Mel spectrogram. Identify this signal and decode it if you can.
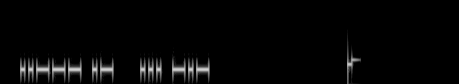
Morse code, heard as a keyed tone, about 30 wpm, 700 Hz. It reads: 2A SK
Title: Field Day Exchanges Encore - 30wpm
